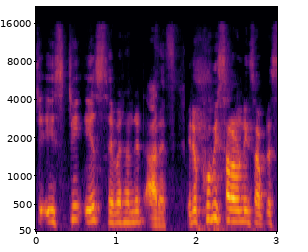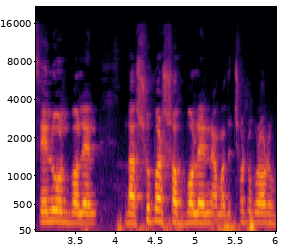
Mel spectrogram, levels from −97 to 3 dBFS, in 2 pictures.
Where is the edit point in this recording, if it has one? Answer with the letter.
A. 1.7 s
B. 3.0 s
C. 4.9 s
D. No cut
A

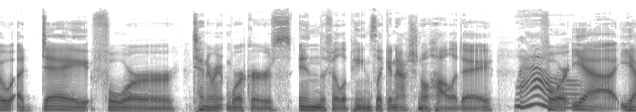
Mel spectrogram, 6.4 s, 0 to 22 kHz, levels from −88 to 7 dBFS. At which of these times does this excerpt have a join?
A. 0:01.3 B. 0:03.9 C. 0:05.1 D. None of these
D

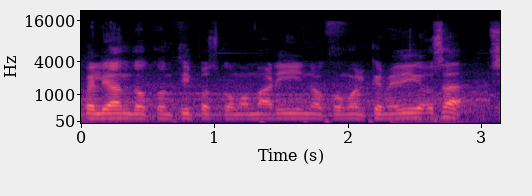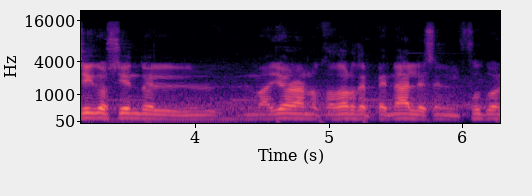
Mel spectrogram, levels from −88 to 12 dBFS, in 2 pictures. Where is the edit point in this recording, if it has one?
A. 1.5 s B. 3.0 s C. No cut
B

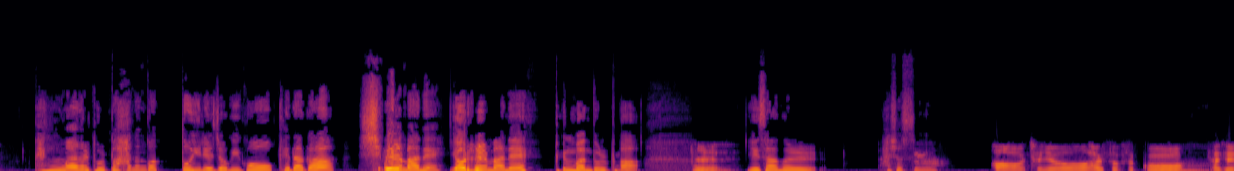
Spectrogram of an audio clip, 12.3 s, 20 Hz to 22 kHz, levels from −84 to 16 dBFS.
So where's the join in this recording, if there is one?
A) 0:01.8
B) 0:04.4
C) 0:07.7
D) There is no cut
B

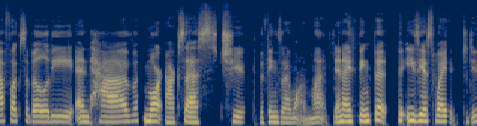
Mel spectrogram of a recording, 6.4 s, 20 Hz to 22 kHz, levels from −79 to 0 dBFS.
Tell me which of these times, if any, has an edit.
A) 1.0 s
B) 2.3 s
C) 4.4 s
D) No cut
C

